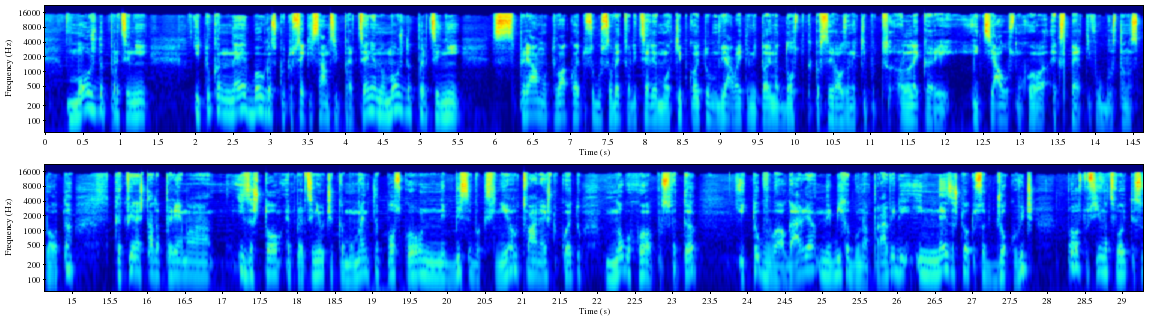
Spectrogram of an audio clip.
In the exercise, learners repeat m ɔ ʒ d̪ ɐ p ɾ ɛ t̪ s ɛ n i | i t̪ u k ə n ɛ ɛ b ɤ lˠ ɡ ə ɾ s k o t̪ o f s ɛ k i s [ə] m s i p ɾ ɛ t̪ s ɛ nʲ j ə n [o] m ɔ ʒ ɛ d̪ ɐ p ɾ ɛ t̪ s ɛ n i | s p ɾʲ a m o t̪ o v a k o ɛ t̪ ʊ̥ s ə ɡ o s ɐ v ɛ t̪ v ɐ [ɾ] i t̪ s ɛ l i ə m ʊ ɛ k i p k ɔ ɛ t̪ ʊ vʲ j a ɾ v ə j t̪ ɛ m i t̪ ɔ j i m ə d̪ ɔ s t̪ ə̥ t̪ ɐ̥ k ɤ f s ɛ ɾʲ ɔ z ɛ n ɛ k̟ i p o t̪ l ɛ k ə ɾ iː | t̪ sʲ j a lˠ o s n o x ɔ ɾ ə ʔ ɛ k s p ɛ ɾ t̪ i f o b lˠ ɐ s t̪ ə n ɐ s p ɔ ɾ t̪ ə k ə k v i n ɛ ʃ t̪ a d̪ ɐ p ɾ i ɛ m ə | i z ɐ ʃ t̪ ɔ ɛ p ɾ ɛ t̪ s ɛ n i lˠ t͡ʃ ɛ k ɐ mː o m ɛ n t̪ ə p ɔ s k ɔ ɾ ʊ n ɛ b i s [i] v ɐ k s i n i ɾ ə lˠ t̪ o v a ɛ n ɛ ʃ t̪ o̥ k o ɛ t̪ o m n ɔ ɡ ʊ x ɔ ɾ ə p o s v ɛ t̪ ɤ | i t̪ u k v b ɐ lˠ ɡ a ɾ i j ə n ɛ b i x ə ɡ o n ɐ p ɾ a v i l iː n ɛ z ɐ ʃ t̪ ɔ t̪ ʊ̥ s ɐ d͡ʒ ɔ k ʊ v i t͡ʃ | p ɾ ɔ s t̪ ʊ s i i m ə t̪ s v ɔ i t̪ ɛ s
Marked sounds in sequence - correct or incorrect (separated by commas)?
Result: incorrect, correct, incorrect, incorrect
